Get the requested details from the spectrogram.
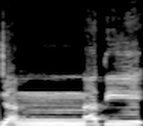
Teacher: اور پھر اس کے بعد جنتی میں نون آ رہا ہے, اور نون پر کیا ہے, تشدید ہے, نون مشدد ہوگا یعنی غنہ ہوگا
